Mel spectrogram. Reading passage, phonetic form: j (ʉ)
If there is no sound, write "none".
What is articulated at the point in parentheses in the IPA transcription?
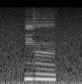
ʉ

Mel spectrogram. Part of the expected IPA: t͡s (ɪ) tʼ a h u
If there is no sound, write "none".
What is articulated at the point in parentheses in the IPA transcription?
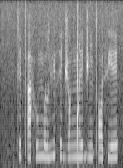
ɪ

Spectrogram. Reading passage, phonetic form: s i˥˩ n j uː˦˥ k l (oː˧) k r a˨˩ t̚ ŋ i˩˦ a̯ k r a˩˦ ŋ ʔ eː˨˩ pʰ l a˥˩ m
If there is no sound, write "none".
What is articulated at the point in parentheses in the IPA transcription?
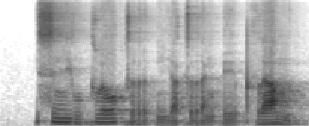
oː˥˩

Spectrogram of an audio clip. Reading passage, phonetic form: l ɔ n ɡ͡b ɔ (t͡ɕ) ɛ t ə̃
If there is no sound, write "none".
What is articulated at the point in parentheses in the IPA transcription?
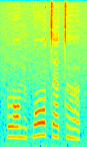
t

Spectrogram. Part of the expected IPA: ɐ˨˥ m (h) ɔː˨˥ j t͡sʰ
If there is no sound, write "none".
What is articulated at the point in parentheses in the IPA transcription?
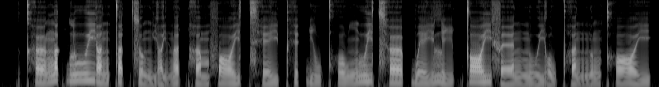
f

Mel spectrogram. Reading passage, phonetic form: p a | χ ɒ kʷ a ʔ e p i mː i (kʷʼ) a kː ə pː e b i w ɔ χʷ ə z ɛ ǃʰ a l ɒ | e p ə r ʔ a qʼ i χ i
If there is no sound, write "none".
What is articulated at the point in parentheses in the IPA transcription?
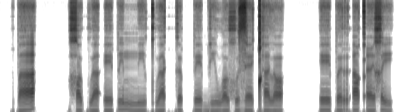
kʷʼ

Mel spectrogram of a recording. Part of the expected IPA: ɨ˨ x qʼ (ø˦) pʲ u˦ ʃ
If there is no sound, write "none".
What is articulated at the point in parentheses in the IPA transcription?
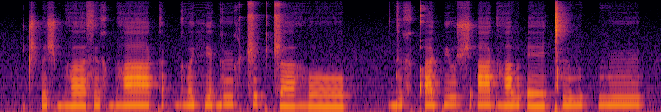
e˦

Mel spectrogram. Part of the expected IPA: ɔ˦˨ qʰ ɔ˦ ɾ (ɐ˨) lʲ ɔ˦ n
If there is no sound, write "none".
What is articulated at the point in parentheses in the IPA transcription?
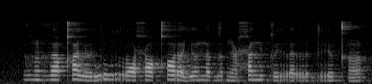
ɐ˨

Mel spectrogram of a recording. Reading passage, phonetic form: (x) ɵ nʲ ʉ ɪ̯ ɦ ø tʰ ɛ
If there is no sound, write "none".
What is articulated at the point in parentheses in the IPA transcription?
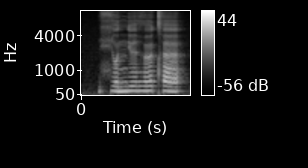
ç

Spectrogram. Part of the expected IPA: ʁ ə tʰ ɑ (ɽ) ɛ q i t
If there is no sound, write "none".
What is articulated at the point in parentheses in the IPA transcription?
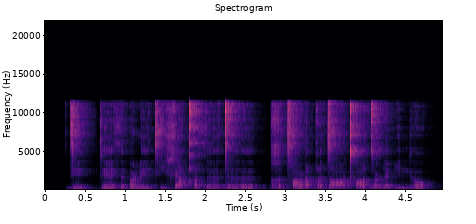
ɽ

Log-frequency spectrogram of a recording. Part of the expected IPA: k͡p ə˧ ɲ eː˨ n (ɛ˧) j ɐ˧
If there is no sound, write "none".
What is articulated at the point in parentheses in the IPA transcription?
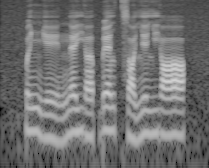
ɛ˦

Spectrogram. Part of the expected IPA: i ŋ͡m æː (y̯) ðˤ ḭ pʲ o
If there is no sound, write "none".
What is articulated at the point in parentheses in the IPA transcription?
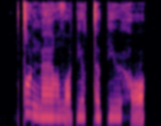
i̯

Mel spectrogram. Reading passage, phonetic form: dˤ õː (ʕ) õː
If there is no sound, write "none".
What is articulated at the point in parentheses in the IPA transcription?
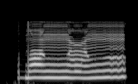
ʕ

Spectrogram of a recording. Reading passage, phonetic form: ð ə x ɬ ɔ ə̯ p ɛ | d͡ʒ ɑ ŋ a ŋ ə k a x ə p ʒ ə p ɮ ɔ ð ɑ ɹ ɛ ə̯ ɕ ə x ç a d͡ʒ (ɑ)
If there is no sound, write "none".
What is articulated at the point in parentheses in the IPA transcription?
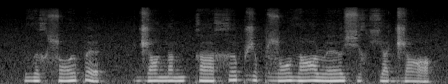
ɑ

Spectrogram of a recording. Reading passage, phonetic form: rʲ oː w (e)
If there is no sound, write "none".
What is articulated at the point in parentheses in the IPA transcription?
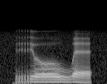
ɛ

